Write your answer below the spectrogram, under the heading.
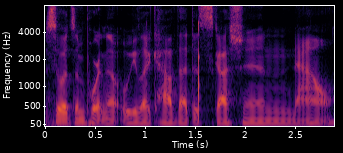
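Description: A man's very deep, low voice with an American accent, moderate pace and monotone, flat intonation on a very clean recording with a silent background. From Indonesia (American missionary community). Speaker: comedian and writer. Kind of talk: casual chat. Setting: host's living room.

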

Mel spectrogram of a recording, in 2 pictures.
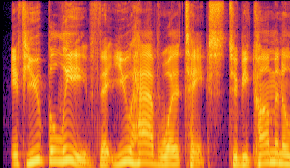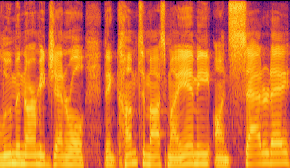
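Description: On a very clean recording with a silent background, a man with an American accent speaks in a bright, sharp tone at a fairly high pitch, his loudness very even. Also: ordinary pitch variation, moderate pace. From New York. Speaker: podcast host. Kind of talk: casual banter, mock-serious rant. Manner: animated, boastful.

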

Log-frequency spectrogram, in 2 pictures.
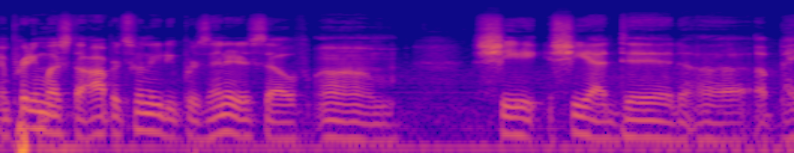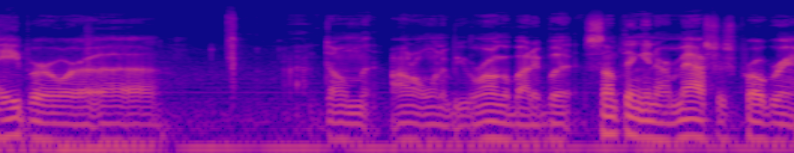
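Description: The voice has a bright, sharp tone, ordinary pitch variation and an American accent. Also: man, very deep, low pitch for a man, moderate pace. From Tacoma, Washington, US. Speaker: community organizer and event coordinator. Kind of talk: casual interview.

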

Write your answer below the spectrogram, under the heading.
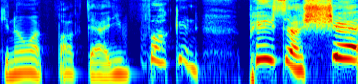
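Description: A put-on character voice at a fairly high pitch makes very wide pitch swings. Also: moderate pace. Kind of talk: profane. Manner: aggressive.

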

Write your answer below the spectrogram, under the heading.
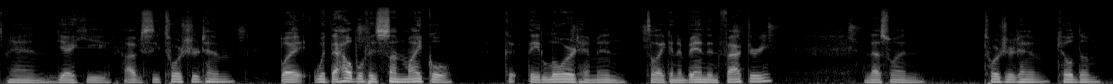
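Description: A man speaks at a moderate pace with a dark, mellow tone and medium pitch. His intonation is monotone and flat, broken by long, frequent pauses. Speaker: podcast co-host. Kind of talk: casual chat; true crime storytelling.

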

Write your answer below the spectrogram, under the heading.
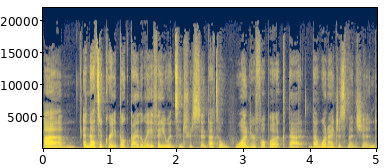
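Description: Fairly low-pitched woman's voice with vocal fry, on a very clean recording with a silent background. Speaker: podcast co-host. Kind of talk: casual chat.

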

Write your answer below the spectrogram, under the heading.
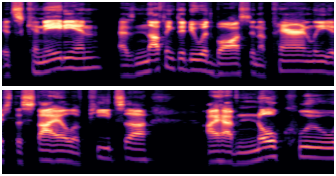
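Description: A man talks in an ordinary speaking voice at a medium pitch, with ordinary pitch variation and a moderate pace. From Canada. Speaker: sports journalist. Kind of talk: casual chat.

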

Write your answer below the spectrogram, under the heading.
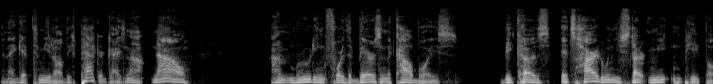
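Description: With an American accent, a man talks at a fairly quick pace in a somewhat breathy, fairly low voice, recorded with a dry, close sound and no echo. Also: ordinary pitch variation, very clean recording, silent background. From Chicago, South Side. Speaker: singer. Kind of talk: casual chat. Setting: studio.

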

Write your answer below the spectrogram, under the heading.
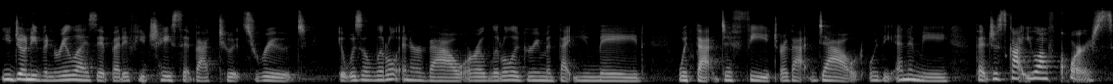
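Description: Delivered at a moderate pace with ordinary pitch variation, an ordinary speaking voice with an American accent comes through on a very clean recording with a silent background. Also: woman, medium pitch for a woman. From Texas. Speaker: podcast co-host. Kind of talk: casual chat.

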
